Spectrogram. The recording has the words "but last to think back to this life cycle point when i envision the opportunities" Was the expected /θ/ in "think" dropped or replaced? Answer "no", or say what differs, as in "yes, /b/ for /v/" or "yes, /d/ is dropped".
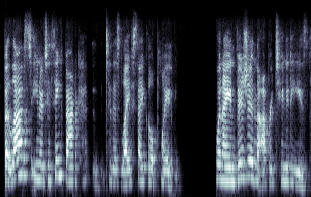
no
